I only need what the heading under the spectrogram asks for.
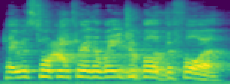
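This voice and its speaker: A man hosting a spooky night vlog, questioning spirits, with nervous, hushed asides between louder questions. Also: sits high, moderate pace. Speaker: vlog host leading a Ouija board session. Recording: echoey room with background noise.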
